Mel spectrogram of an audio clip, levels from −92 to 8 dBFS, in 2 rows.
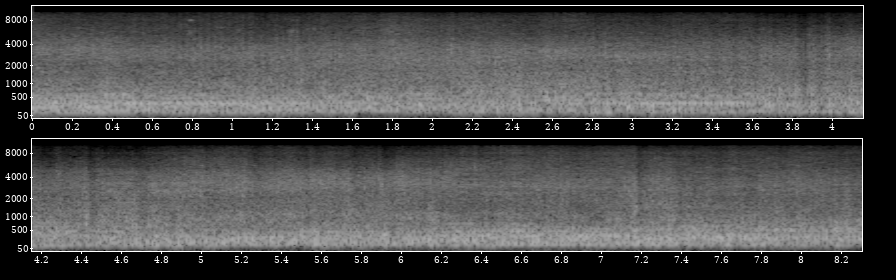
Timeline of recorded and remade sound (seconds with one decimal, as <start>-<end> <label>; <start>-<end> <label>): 0.0-0.7 remade; 0.7-1.6 recorded; 1.6-8.3 remade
